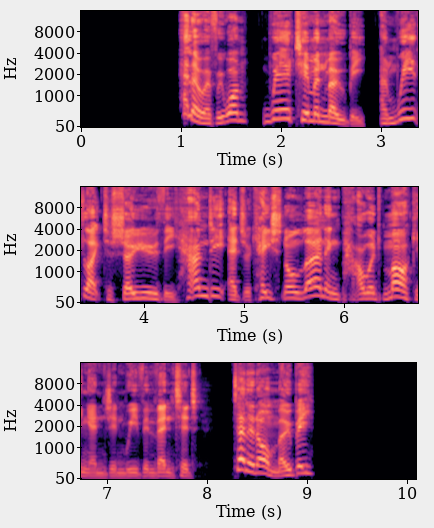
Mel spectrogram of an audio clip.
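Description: A young man speaks clearly and with animation into a microphone.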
